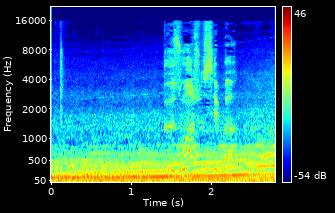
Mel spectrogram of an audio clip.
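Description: Alpine A110 GT engine note through a gear shift, a steady droning hum from inside the car with a brief pitch dip and rise at the change, under ongoing speech.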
